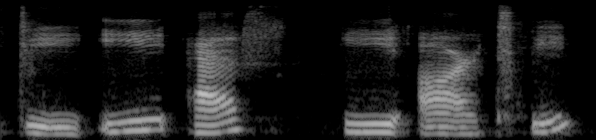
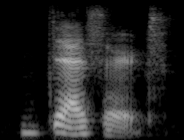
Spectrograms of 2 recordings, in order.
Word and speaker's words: desert: This word here is d e s e r t. And the first pronunciation will stress the first syllable. Desert. Desert.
